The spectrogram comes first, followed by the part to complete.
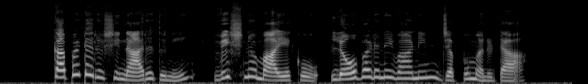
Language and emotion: Telugu, neutral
